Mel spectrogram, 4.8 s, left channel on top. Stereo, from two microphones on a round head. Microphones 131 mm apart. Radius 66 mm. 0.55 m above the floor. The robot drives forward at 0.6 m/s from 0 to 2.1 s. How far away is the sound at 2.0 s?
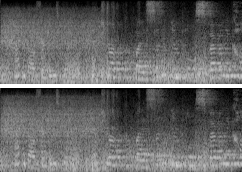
About 5.5 m.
